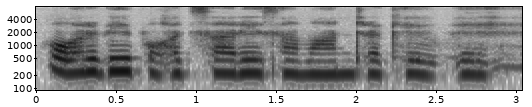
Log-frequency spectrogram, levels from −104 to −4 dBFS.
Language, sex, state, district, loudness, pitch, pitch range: Hindi, female, Rajasthan, Jaipur, -21 LUFS, 225 Hz, 215-235 Hz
